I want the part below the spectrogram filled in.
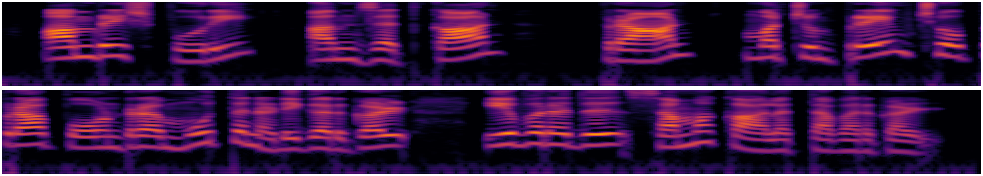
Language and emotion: Tamil, neutral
